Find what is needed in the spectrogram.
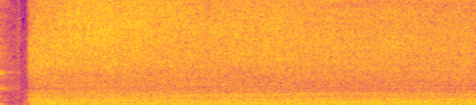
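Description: Hot-air balloon gas burner firing: a loud, steady blast that starts abruptly and holds, heating the air in the envelope.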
